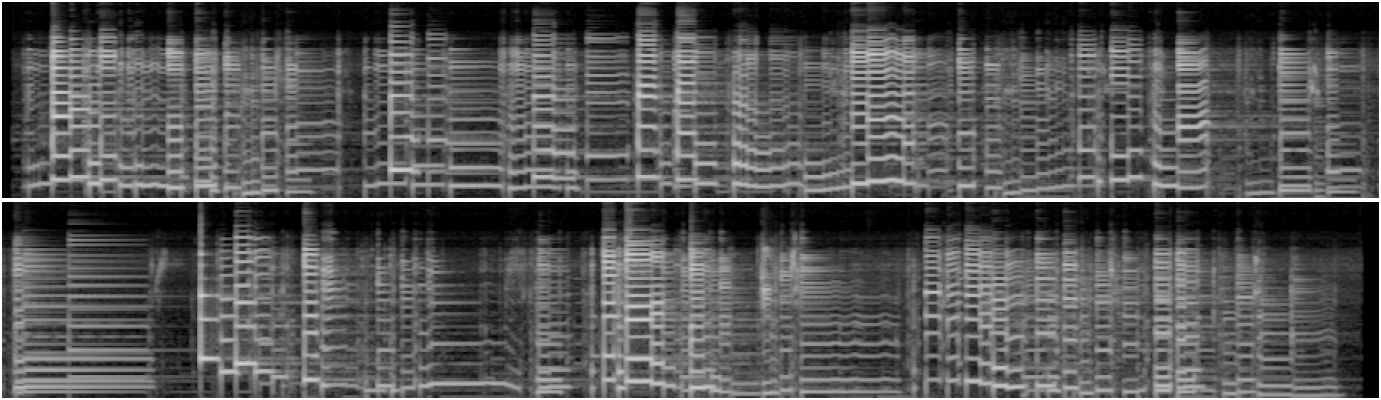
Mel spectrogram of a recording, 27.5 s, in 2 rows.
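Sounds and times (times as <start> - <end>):
clean electric guitar through Fender Hot Rod IV Deluxe, neck and middle pickups: 0.2 - 27.4.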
